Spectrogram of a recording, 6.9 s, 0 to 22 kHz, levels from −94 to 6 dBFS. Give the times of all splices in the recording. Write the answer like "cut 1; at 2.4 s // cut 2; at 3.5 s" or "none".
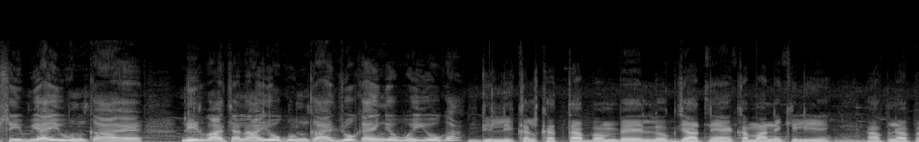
cut 1; at 3.5 s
